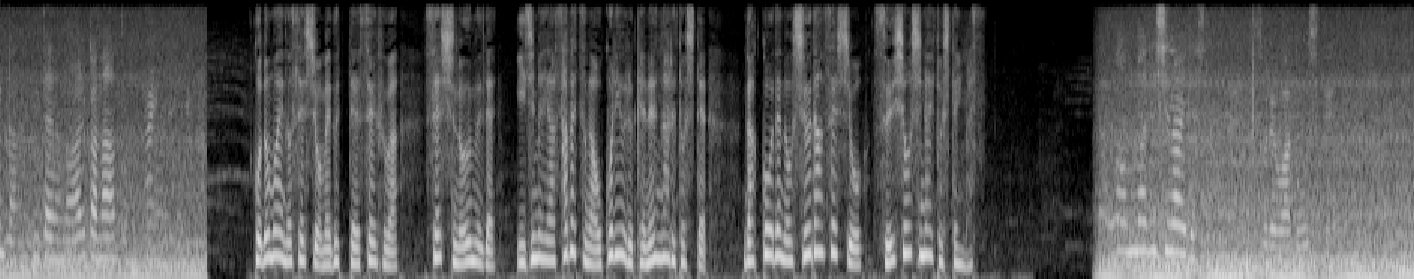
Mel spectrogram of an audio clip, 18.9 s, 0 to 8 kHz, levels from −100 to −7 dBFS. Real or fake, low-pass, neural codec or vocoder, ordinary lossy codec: real; 7.2 kHz; none; none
